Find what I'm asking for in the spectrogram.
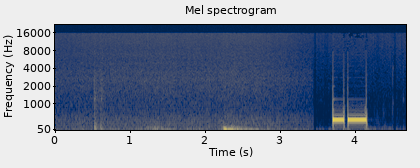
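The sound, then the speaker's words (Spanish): Busy tone from a dropped WhatsApp audio call from Ecuador: two short, steady, mid-pitched beeps arrive near the end, after a stretch of faint, crackly line noise. “Hemos perdido la, la conexión con, con, Martín Anselmi. Están fallando las conexiones. Llamada de Ecuador.”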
